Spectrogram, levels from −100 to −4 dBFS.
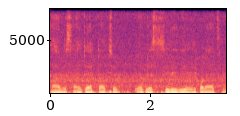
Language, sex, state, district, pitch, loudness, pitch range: Bengali, male, West Bengal, Dakshin Dinajpur, 125 Hz, -15 LUFS, 125-130 Hz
